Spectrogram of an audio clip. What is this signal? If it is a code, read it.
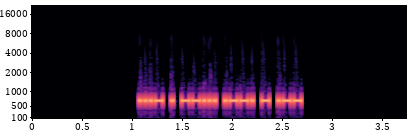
Morse code, heard as a keyed tone, about 44 wpm, 700 Hz. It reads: VE7PTW
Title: DXCC-100 Call Signs - 6 Characters - 45wpm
